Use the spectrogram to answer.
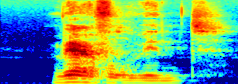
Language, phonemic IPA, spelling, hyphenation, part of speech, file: Dutch, /ˈwɛrvəlˌwɪnt/, wervelwind, wer‧vel‧wind, noun, Nl-wervelwind.ogg
- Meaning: whirlwind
